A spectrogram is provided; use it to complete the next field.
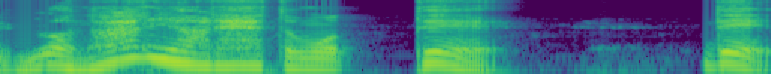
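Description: A somewhat breathy man with very wide pitch swings, the sound dry with no echo against a quiet background. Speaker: nurse and ghost story teller; ghost story teller. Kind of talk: ghost story telling in conversation.

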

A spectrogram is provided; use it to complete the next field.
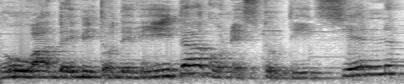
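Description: Using a put-on character voice, a man with a fairly high pitch speaks at a fairly slow pace, with slight echo and clear music in the background. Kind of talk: comedic trivia commentary. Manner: comic impression.

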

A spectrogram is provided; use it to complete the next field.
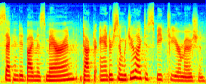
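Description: A woman speaks at a medium pitch with ordinary pitch variation. Her pace is fairly quick.

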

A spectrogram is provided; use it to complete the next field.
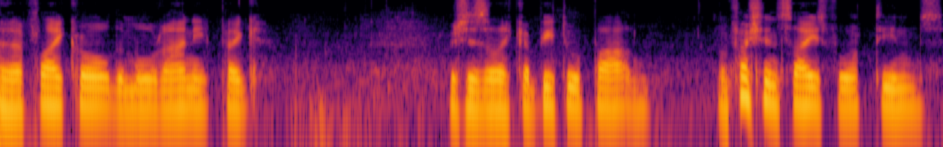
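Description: This man speaks at a moderate pace in a dark, mellow tone, his intonation monotone and flat, the sound dry with no echo. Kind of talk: tutorial. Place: waterside. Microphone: phone near.

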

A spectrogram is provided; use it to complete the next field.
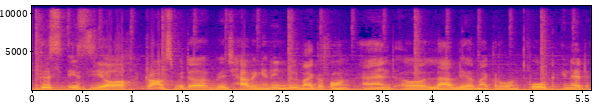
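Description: Clear music in the background behind a man talking at a fairly quick pace. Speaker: vlogger. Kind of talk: product review. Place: office. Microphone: lapel.

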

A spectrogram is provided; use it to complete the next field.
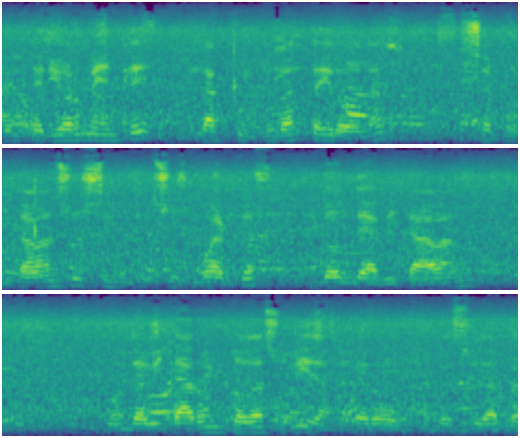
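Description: A man speaks at a very slow pace. Loud background noise is present. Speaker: trekking guide. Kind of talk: lecture. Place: open country. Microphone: camera far.

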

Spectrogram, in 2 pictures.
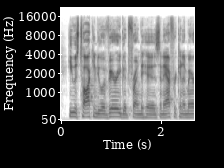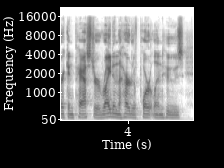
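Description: A man speaking very fast in a monotone, flat intonation, over a quiet background. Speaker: pastor. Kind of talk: sermon intro and prayer. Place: home room.

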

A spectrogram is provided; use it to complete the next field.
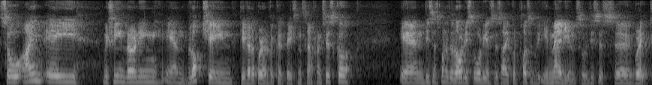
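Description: A man speaks with a high pitch. His pace is moderate and his pitch variation ordinary. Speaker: presenter. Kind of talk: presentation talk. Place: hall. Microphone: handheld.

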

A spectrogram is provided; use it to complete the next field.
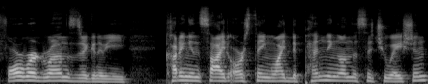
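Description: A man speaks in a fairly high voice with ordinary pitch variation. His tone is animated and excited over a quiet background. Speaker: gaming YouTuber. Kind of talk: video game commentary, part casual chat, part live match commentary. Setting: home recording with gameplay footage. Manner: animated, excited play-by-play with quick reactions during matches; conversational, analytical when going over stats.

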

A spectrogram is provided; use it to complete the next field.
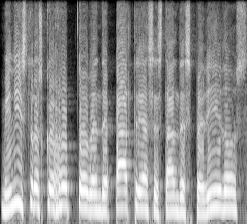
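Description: The background is quiet. Against it, a man talks at a very slow pace. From Mexico. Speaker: political news commentator. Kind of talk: political commentary. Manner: animated. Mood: critical, indignant. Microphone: studio mic.

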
